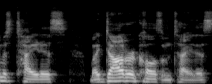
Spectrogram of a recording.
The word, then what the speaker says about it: Titus: I absolutely hate the fact that his name is pronounced Titus.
